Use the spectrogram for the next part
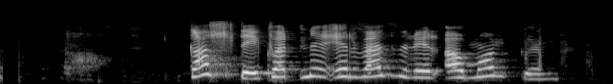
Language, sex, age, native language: Icelandic, female, 30-39, German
